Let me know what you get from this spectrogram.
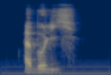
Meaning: inflection of abolir: 1. third-person singular present indicative 2. third-person singular past historic
- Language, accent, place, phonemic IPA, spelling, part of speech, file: French, France, Lyon, /a.bɔ.li/, abolit, verb, LL-Q150 (fra)-abolit.wav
